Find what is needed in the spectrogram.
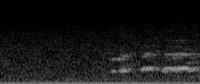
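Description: A rooster crowing faintly in the background: one drawn-out crow starting about a second in, over a steady low hiss.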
